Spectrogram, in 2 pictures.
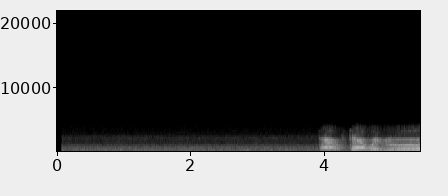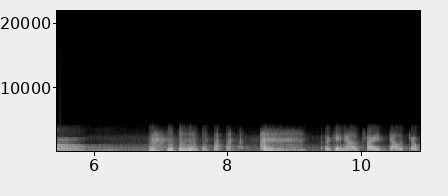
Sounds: speech

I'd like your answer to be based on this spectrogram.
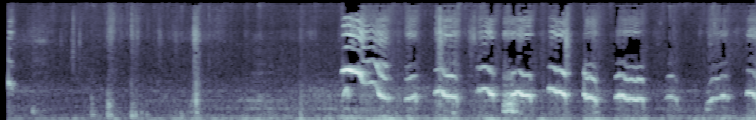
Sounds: animal, domestic animals, dog

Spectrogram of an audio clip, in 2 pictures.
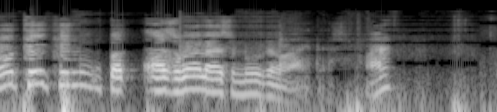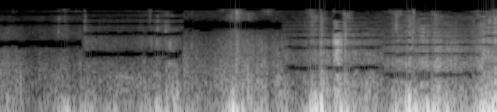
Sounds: speech, inside a large room or hall

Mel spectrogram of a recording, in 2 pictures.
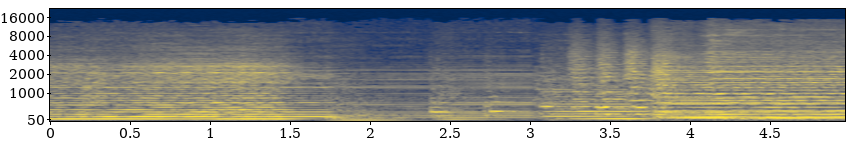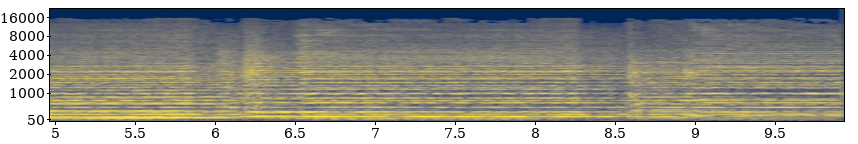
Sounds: drum and bass, music, theme music

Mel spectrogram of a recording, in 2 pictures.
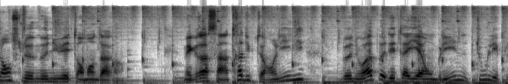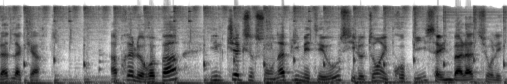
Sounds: speech, music

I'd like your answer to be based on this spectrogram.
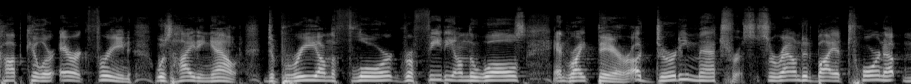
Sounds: speech

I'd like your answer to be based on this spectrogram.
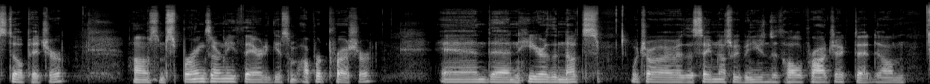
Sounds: speech

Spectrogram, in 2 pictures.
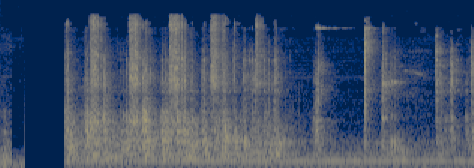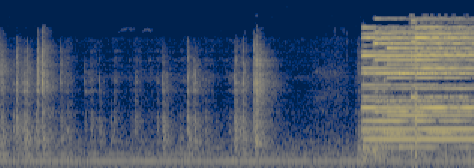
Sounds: speech, music

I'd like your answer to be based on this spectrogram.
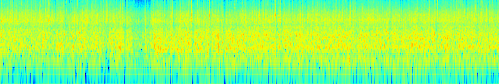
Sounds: rain on surface

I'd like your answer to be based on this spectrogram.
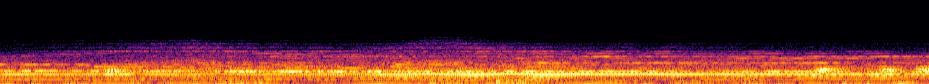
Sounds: music, ambient music

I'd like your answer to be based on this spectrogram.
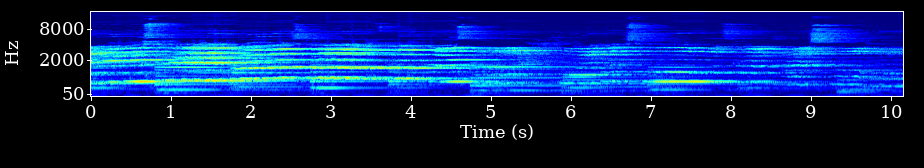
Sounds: inside a large room or hall, music

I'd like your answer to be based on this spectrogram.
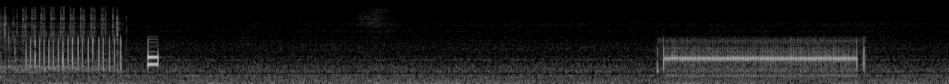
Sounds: scrape

